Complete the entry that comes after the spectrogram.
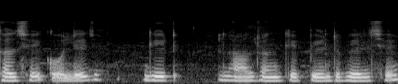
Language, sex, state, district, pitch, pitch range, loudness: Angika, female, Bihar, Bhagalpur, 175 Hz, 170-190 Hz, -15 LUFS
